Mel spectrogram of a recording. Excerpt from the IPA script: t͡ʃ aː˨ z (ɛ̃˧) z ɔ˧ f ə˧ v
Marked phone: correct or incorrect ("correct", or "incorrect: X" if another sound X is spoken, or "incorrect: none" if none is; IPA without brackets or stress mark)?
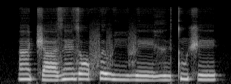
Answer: correct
